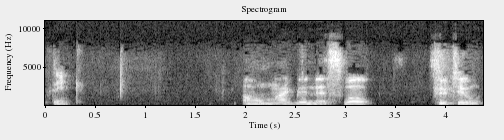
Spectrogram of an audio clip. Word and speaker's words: Sutu: know what you think oh my goodness well sue too it's been a pleasure am i pronouncing your name correctly by the way because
